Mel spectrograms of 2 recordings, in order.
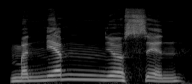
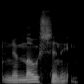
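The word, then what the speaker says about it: Mnemosyne: Number five is Manmosin. Manmin. It's spelled M ne.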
